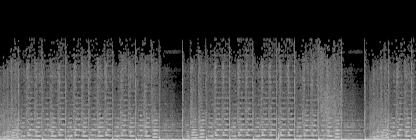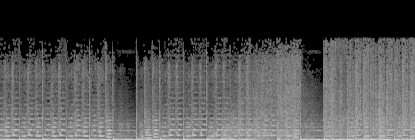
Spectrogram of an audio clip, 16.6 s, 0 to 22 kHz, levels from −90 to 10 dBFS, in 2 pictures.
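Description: At 5.5 s, damaged data in a compressed stream breaks the audio for about 0.1 s, until 5.61 s. Corrupted bytes made the decoder misread frames and lose sync. It hunted for the next valid frame header. The result is a brief, garbled blip.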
